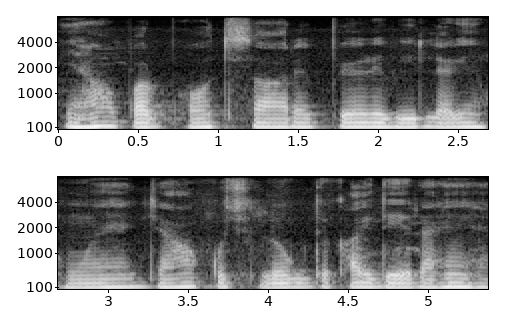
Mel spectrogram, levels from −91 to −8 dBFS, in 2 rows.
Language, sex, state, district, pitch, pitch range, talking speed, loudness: Hindi, male, Chhattisgarh, Kabirdham, 110 Hz, 105-110 Hz, 180 wpm, -20 LUFS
